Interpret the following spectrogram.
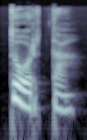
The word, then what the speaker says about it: torta: Not T with a breath of air, but a clean T. Like in the word torta.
